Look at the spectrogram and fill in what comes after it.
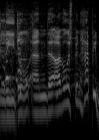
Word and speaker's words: Lidl: Lidl, like little. – But don't they say Lidl, the Germans? – They say Lidl because it's spelt little, which is L-I-D-L. Whereas Lidl would be L-I-E-D-L.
